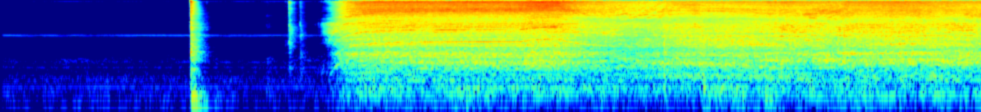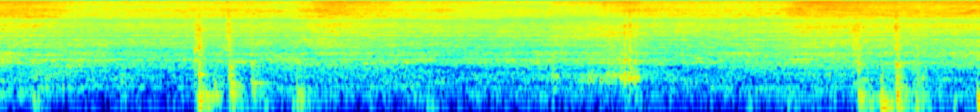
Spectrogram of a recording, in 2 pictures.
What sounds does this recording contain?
light switch, vacuum cleaner, door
